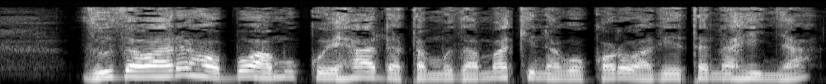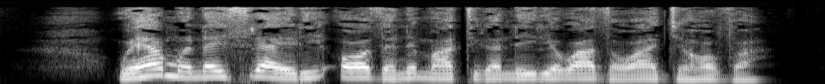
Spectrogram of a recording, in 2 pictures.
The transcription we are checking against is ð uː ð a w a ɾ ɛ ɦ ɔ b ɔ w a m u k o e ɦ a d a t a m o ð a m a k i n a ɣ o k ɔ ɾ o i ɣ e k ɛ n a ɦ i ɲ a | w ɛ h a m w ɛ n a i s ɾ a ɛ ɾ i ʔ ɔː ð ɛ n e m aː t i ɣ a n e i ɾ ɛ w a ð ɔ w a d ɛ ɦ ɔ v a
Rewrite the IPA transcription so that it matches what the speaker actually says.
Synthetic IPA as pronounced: ð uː ð a w a ɾ ɛ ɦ ɔ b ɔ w a m u k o e ɦ a d a t a m o ð a m a k i n a ɣ o k ɔ ɾ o a ɣ e t ɛ n a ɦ i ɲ a | w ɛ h a m w ɛ n a i s ɾ a ɛ ɾ i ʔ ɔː ð ɛ n e m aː t i ɣ a n e i ɾ ɛ w a ð ɔ w a d͡ʒ ɛ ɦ ɔ v a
